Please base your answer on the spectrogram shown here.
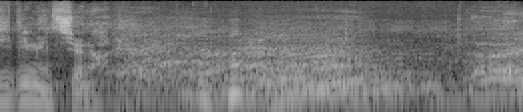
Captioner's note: crowd protests in confusion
